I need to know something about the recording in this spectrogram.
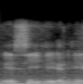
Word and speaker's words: Acana: Yang seterusnya Akana. Tak tahu sebut macam mana. Ada orang sebut Acana, sebut Akana. Ejaan ni ACANA. Sini sikit. Acana.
